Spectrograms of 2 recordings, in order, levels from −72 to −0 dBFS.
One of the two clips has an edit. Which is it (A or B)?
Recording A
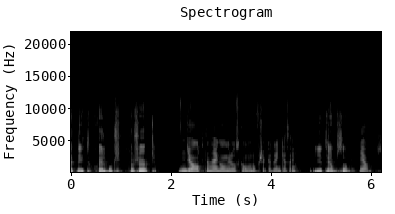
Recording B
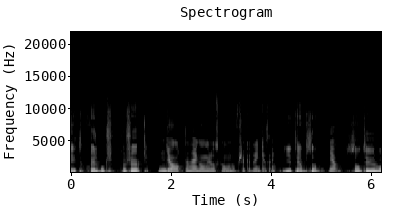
B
